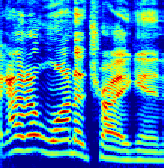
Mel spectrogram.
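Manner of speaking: plain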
